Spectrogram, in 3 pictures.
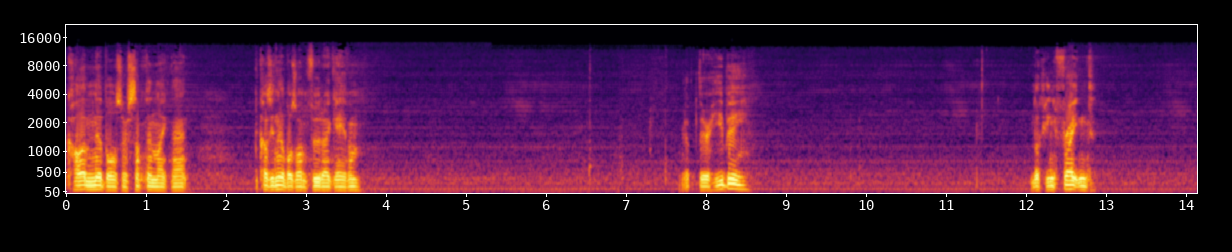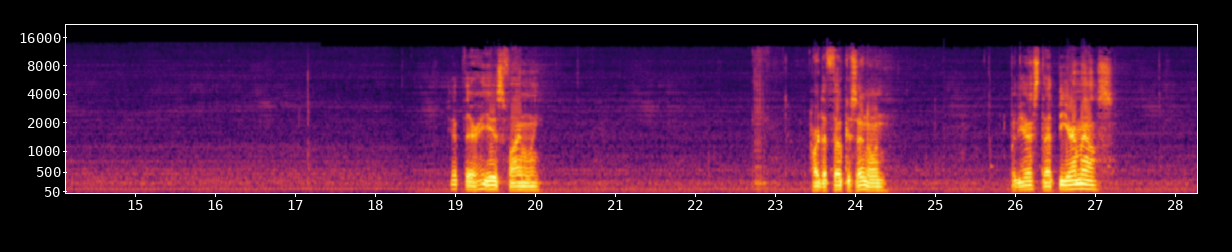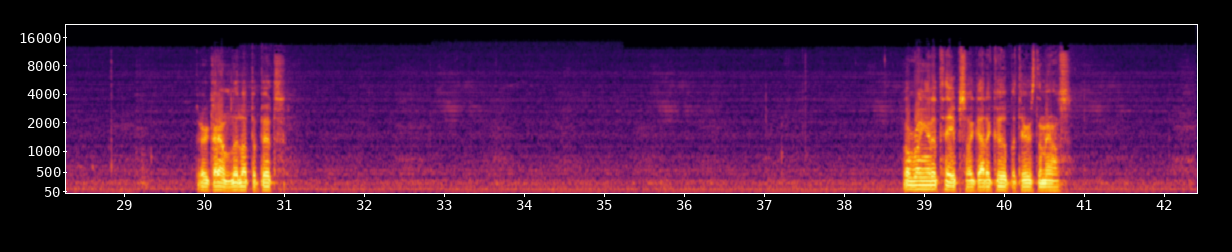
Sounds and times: Speech: 0.0 - 1.6, 2.4 - 3.8, 7.7 - 8.7, 12.0 - 13.0, 18.9 - 20.2, 23.4 - 24.6, 26.0 - 27.4, 29.9 - 31.2, 38.7 - 41.0.

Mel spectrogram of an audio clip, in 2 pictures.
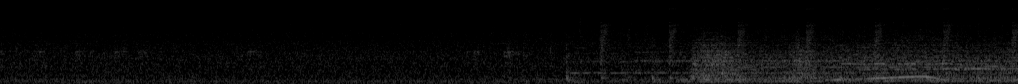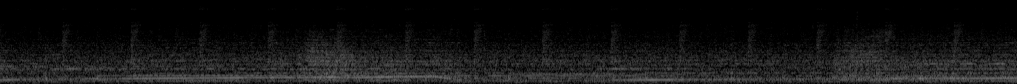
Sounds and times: Music: 5.6 - 20.3
Car: 5.7 - 20.3.

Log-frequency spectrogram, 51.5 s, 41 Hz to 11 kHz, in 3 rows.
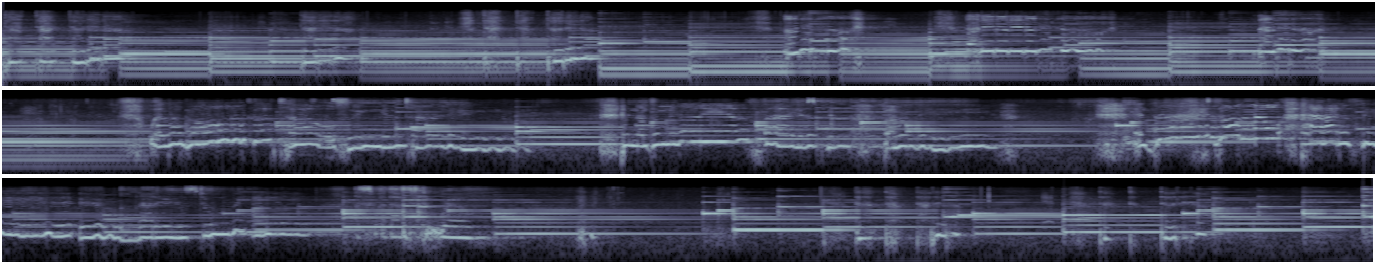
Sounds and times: Music: 0.0 - 51.4.

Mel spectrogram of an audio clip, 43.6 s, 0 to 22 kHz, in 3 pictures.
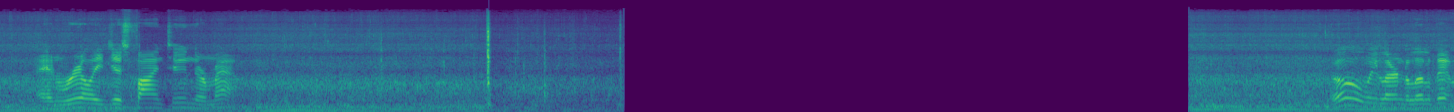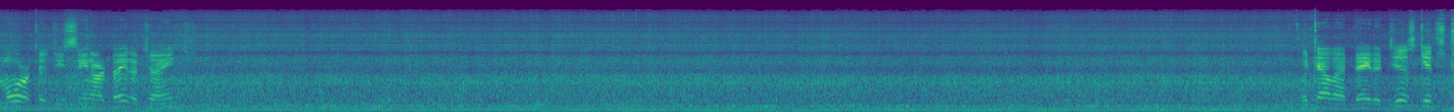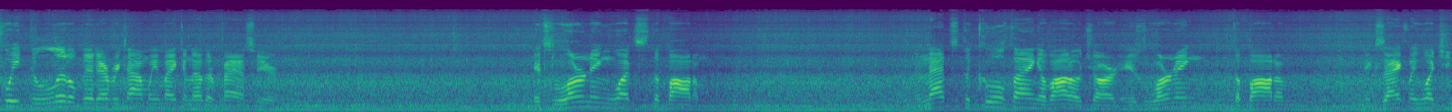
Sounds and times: Outside, rural or natural: 0.0 - 6.3, 11.9 - 43.6
Ship: 0.0 - 6.3, 11.9 - 43.6
Speech: 0.4 - 2.4, 13.3 - 16.5, 27.6 - 31.9, 34.4 - 36.2, 38.2 - 42.0, 42.7 - 43.6.

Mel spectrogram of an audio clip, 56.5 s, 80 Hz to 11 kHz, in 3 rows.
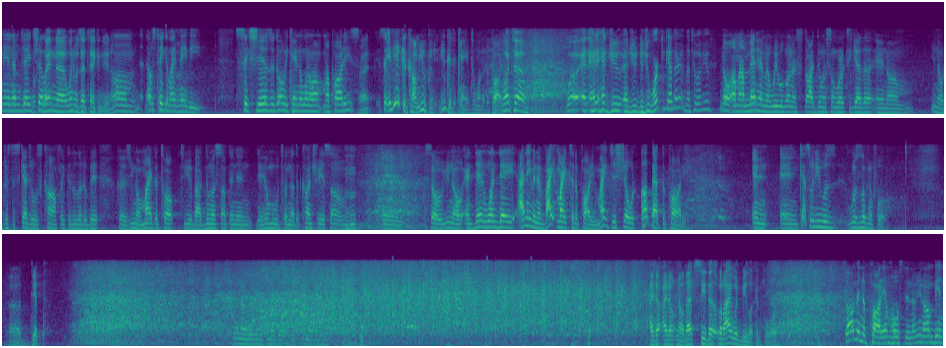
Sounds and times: Speech: 0.0 - 4.0, 4.7 - 10.5, 11.3 - 32.6, 33.8 - 36.6, 50.6 - 53.2, 54.6 - 56.5.

